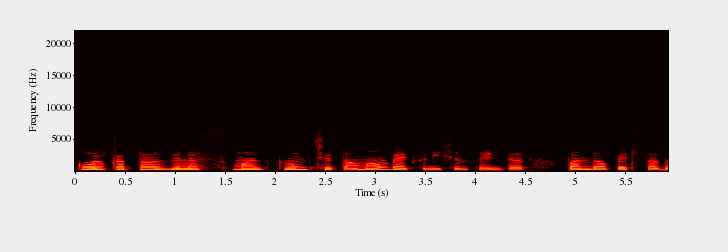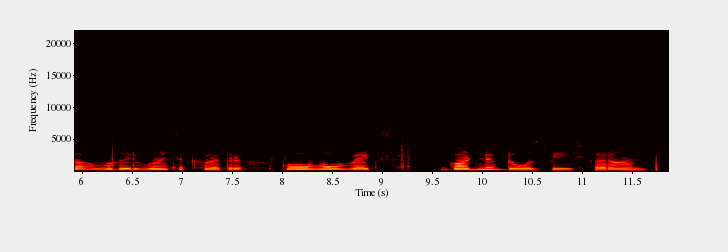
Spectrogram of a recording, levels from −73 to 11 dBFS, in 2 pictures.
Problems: low volume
